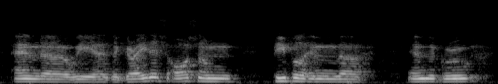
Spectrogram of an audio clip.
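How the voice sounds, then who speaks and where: A man talks at a moderate pace in a fairly high pitch. His intonation stays monotone and flat. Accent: German. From Germany. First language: German. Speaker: record collector. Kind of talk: casual video monologue. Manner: halting, many fillers.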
